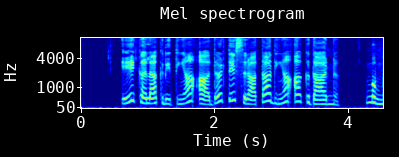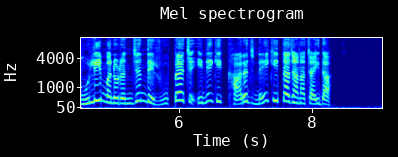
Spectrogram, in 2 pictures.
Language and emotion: Dogri, disgusted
